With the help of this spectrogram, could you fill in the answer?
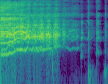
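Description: A horse neighs loudly for over a second, a shrill, quavering whinny that trails downward in pitch, followed by a few short snorting bursts.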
